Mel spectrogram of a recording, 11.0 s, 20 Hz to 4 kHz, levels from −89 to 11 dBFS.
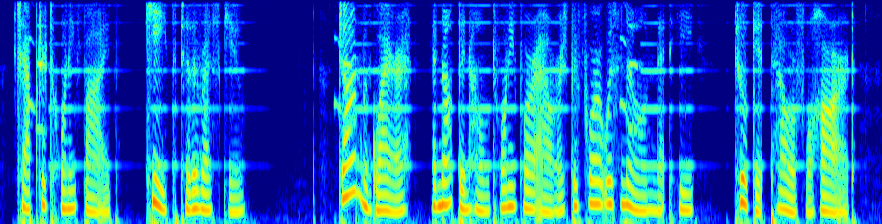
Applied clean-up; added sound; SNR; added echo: neural mask model RNNoise.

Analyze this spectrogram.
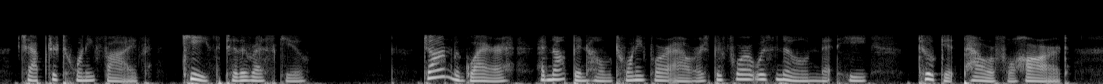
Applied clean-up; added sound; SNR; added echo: none; none; none; none.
